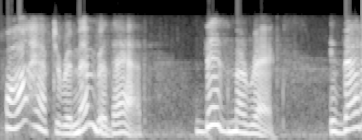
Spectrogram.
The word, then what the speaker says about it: Bismarex: irritated stomach membranes i'll have to remember that bismarex is that how you say it that's right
